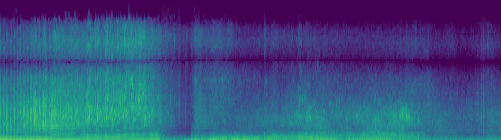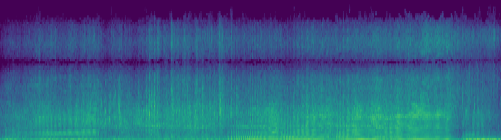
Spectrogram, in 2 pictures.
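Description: Enduro dirt-bike engines revving, their pitch rising and falling again and again with the throttle, broken by two abrupt cuts between clips.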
